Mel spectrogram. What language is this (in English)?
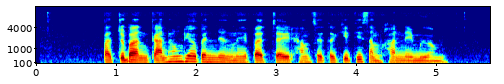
Thai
